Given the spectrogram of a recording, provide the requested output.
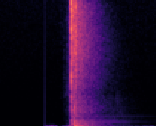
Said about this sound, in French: Elle claque la porte avec fracas.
